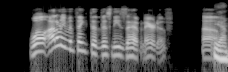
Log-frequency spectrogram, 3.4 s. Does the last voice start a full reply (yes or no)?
no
